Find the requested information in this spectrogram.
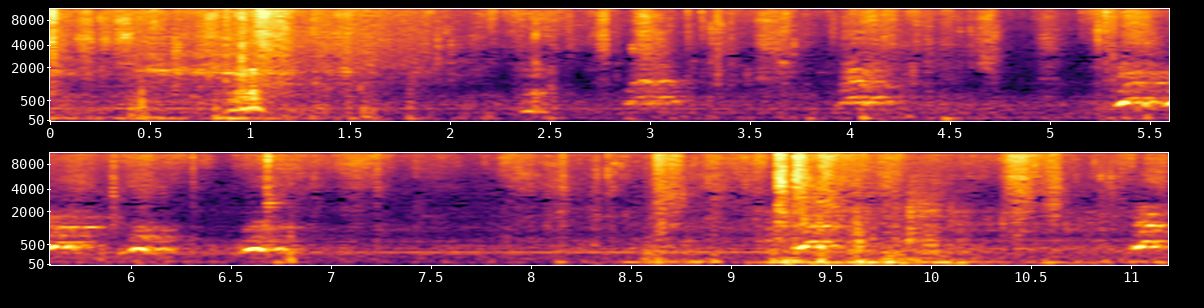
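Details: Rottweiler puppies, nearly four weeks old, kept as pets: short high whimpers and squeaks come in scattered bursts, a few per second at times, while a person speaks softly over them with low background hum.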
